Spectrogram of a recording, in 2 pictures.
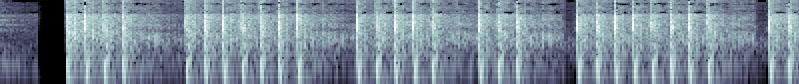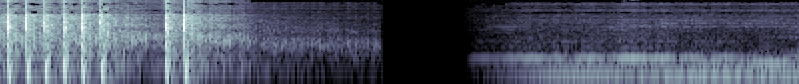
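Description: Loud pistol gunfire in rapid bursts, six quick volleys of sharp cracks in about four seconds, then a ringing fade into silence and a low, steady rumbling hum.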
